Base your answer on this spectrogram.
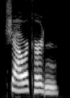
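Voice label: "shower curtain", British English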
